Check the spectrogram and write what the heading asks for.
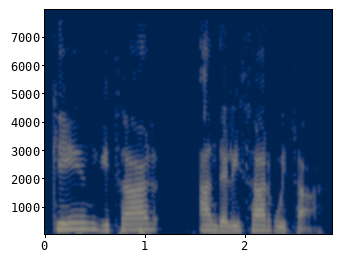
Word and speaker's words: King Gizzard and the Lizard Wizard: Vamos a poner una música de, a ver si lo digo bien, que parece un trabalenguas, del grupo King Gizzard and the Lizard Wizard.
